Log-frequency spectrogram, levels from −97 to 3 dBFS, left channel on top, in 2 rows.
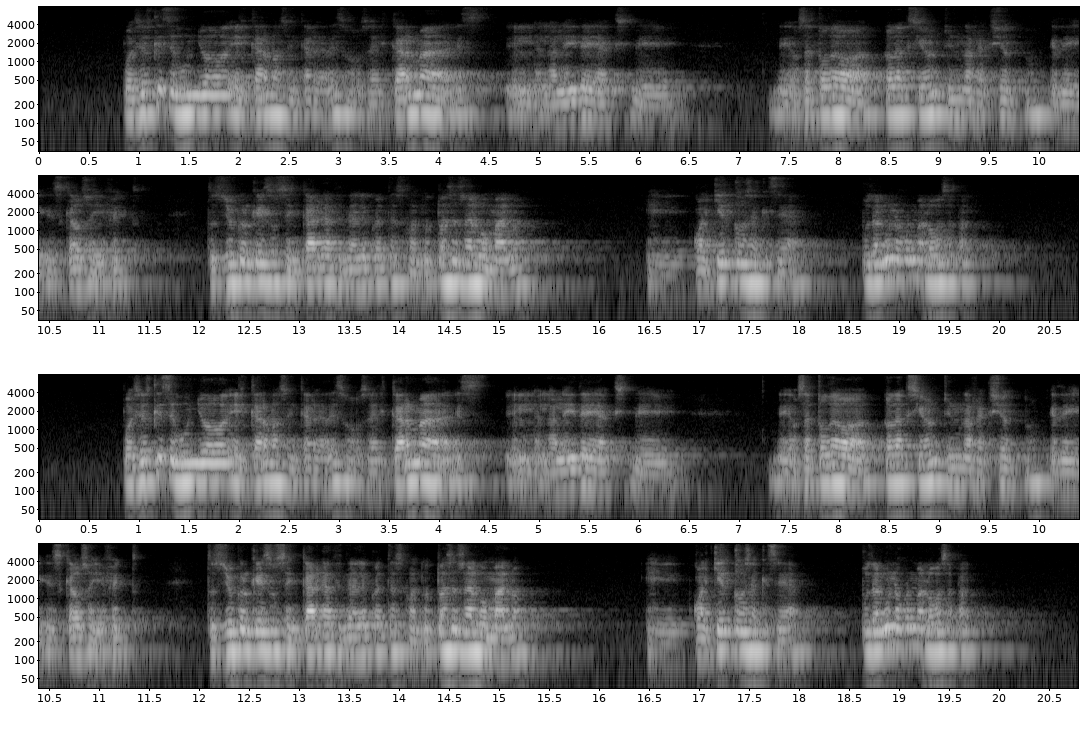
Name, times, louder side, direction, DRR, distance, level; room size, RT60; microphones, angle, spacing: voice 1, 0.8-4.4 4.7-6.4 7.3-11.3 12.1-15.3 16.5-18.1 18.6-19.7, right 2 dB, 70° right, 4 dB, 0.9 m, -30 dB
17.0 x 6.5 x 2.8 m, 1.4 s
head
